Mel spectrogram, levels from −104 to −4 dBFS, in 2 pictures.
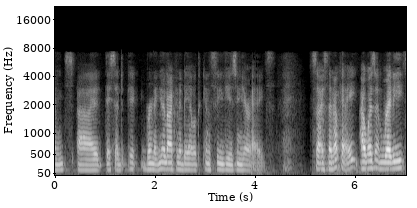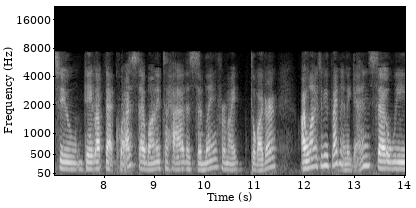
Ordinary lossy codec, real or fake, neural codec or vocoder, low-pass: AAC, 32 kbps; fake; codec, 24 kHz, 0.9 kbps, WavTokenizer, medium music audio release; 7.2 kHz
